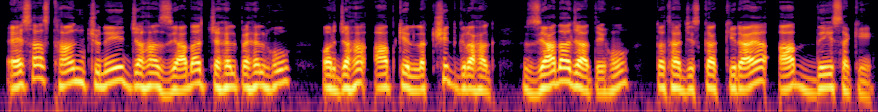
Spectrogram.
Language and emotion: Hindi, neutral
